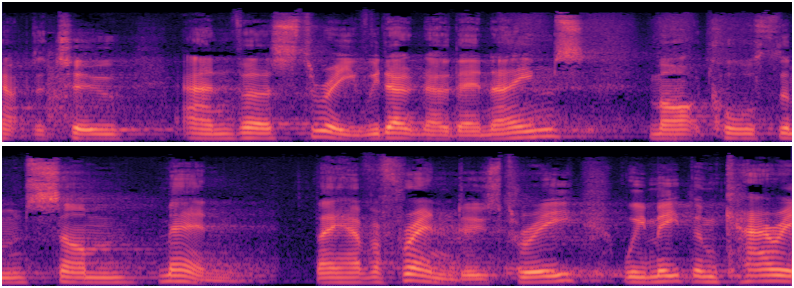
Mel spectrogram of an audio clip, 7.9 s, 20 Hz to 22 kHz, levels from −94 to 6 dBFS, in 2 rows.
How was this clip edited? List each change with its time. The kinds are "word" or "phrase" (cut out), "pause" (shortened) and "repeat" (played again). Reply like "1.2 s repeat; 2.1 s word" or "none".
3.5 s word; 5.3 s pause; 6.5 s phrase

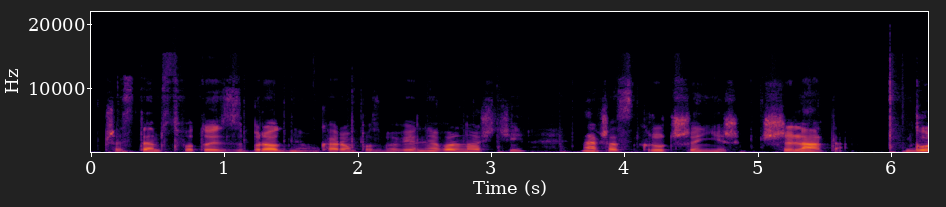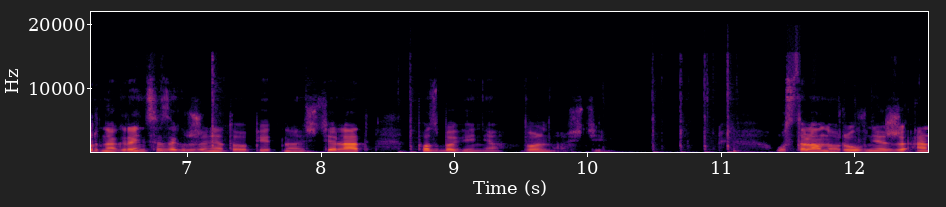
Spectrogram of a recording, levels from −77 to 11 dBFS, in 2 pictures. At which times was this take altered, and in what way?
1.7 s word; 4.1 s word

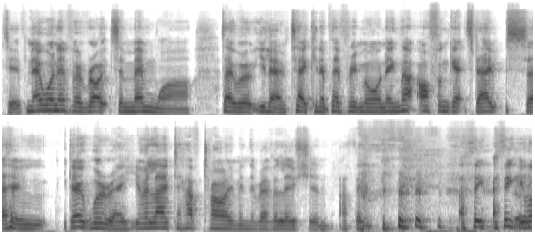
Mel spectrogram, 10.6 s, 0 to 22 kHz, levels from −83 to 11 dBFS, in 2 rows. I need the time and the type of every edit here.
2.2 s phrase; 3.3 s word; 4.1 s word; 4.7 s word; 5.9 s word

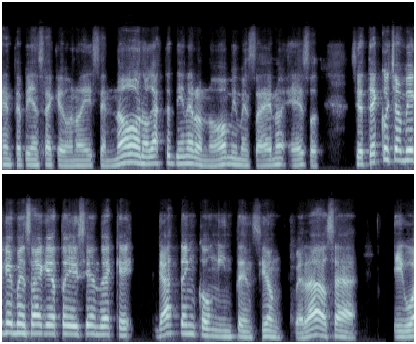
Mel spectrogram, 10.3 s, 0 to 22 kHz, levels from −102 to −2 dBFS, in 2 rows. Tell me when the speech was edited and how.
8.7 s pause

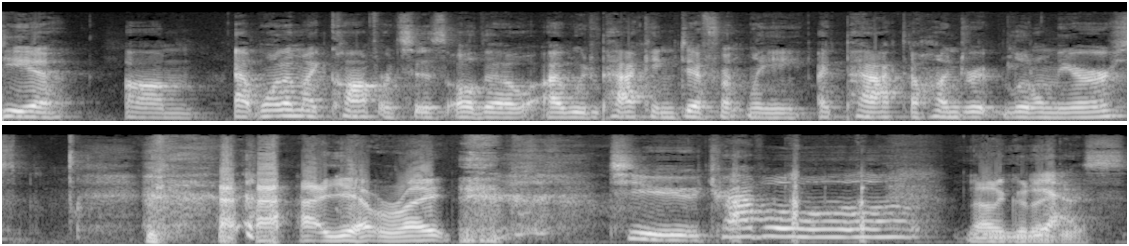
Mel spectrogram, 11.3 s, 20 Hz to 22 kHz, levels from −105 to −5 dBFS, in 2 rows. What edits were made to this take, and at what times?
1.1 s pause; 3.0 s word

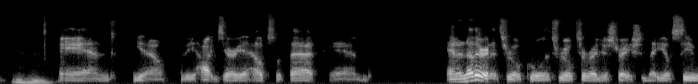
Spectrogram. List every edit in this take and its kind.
1.2 s word; 1.8 s word; 2.2 s word; 4.9 s word; 5.8 s word

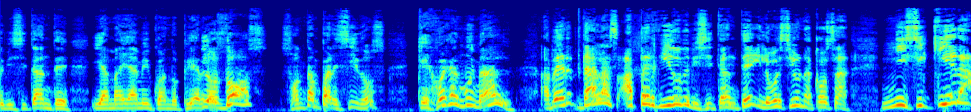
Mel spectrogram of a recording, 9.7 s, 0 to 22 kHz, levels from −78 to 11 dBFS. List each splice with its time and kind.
2.0 s phrase

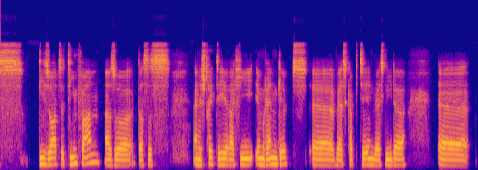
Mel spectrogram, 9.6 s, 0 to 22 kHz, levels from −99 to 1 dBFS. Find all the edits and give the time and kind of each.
2.0 s pause

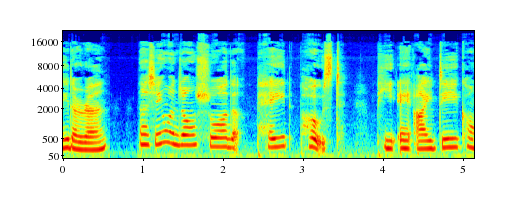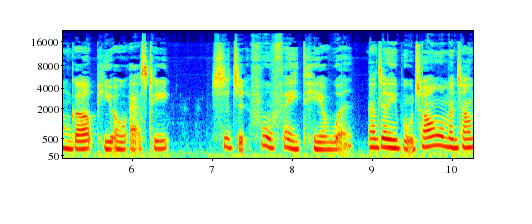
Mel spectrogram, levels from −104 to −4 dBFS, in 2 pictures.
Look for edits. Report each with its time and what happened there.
8.8 s pause

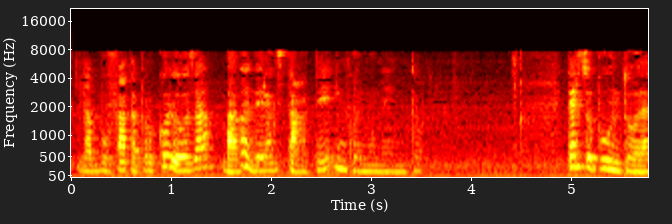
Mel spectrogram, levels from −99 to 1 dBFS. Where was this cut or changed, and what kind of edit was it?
1.7 s word; 2.0 s word

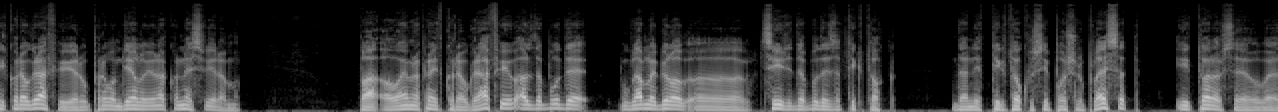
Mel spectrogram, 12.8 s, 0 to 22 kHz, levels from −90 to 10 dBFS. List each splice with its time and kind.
none

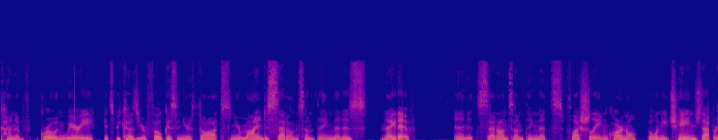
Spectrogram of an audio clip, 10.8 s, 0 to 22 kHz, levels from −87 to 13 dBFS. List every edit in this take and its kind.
1.5 s pause; 5.6 s pause; 9.6 s pause

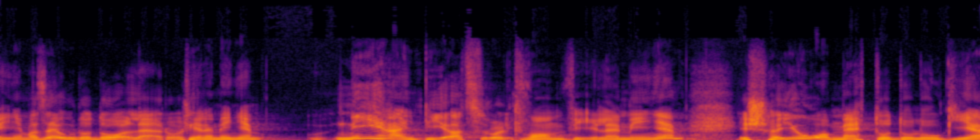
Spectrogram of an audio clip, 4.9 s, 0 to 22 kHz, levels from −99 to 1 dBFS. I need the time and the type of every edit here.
0.9 s word; 2.6 s word

